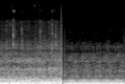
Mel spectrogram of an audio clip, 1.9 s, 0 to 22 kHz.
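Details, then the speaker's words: 2006 Ford F-350 diesel after crank-no-start fixed by replacing camshaft position sensor and its pigtail plug: steady, even low rumble, no misses or knocks; back up and running, gauges now read properly. Normal running. "now she's back up and running seems to be everything's great now"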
